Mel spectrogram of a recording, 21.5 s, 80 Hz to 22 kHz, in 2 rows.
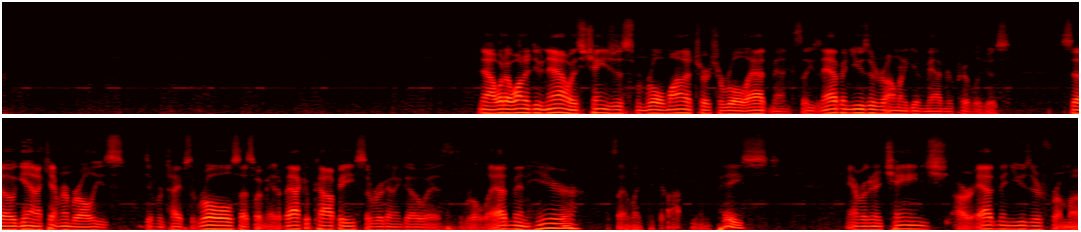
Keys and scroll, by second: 16.4 ctrl+c.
